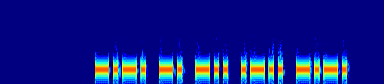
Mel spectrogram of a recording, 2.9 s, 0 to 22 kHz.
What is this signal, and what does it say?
Morse code, heard as a keyed tone, about 36 wpm, 690 Hz. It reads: CNDLC
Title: Code Groups - 5 Letters - 35wpm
